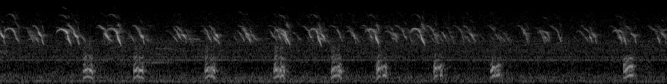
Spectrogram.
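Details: Chicks chirping as they eat, a crowded chorus of shrill, rapid peeps overlapping constantly, punctuated by rhythmic pecking knocks roughly every half second.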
